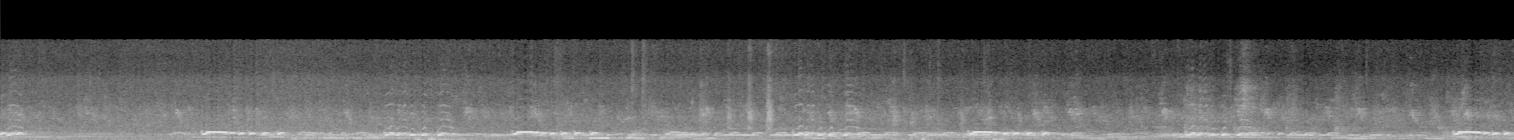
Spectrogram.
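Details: Local zebra dove with a big voice, singing actively, used as a lure to stir other doves: soft rolling coo phrases repeated every second or two, with quieter lower cooing behind and a few dull thumps.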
